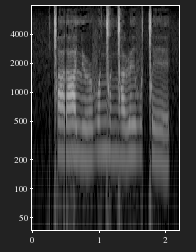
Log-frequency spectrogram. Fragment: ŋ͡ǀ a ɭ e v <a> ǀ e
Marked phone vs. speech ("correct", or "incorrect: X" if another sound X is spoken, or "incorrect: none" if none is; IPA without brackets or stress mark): incorrect: ə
